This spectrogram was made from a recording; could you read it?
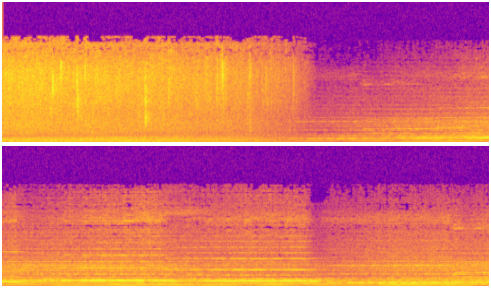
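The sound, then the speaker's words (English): A heavy rainstorm hisses loudly for about three seconds, a dense wash of falling rain, then cuts off and gives way to sustained, droning musical tones with no voices. “So, prepare to weather the storm.”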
